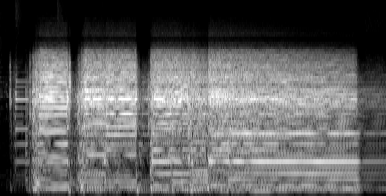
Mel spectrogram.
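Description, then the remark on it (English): Heavily distorted electric guitar played through a Tonemaster digital multi-effects floorboard: loud, dense chords struck in quick phrases with two brief breaks, then one long sustained chord ringing out before stopping. No voices. “Let's make some noise with this thing.”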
